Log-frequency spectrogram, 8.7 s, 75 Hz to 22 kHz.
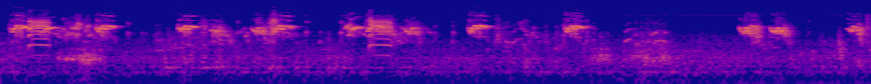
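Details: Playing budgerigars, 27 August 2024: harsh, grating squawks and chattering calls in short bursts roughly once a second, some with a buzzy ringing edge, separated by quieter gaps of soft chatter.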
